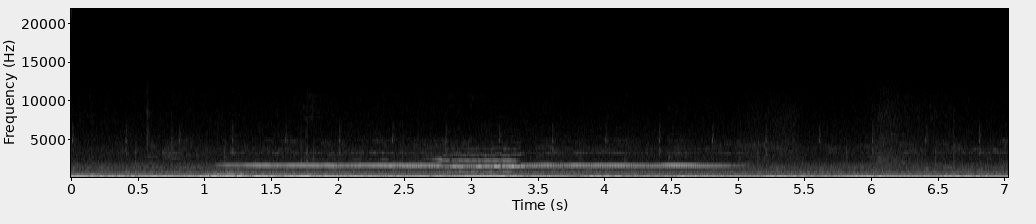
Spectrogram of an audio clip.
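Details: Audi RS3 after brake replacement, driving: thin steady squeal near top of hearing range over low road rumble for a few seconds, then fading; brake squeal after brake change.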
